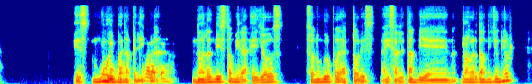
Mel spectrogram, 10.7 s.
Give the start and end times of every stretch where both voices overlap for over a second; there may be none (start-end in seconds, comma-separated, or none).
2.0-3.4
